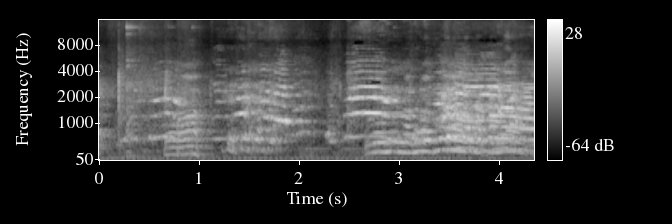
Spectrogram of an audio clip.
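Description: Several people talking over one another, with children's high voices among them.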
